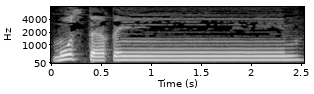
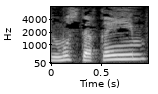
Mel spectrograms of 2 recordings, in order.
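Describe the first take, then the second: First: The vowel before the final m is held three counts. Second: The vowel before the final m is held one count. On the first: "তিন আলিফ টান দিলাম" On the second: "এক আলিফ টান দিলাম"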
